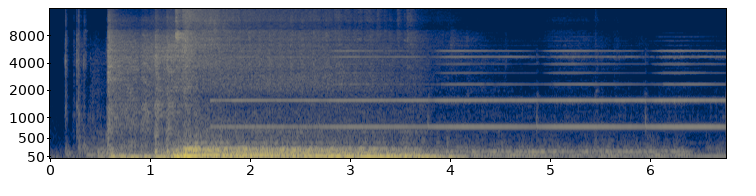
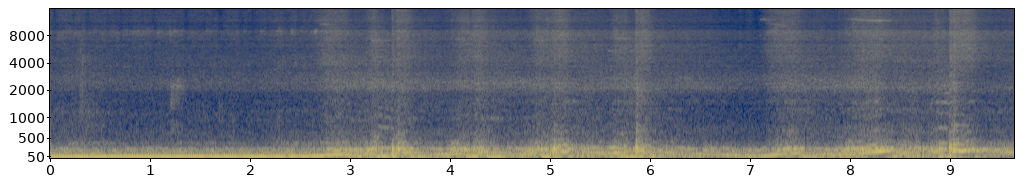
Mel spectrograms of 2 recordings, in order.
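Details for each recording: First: Supercharged Corvette C6, first start after the fuel system was completed: it cranks, catches and roars briefly at high idle, then dies after a few seconds. The owner suspects the MAP sensor. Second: Supercharged C6 Corvette on the lift, just started after build, fuel pressure about 52–56: deep V8 idle rising into several smooth revs and falling back, steady and even, no knocks or rattles; healthy free rev.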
